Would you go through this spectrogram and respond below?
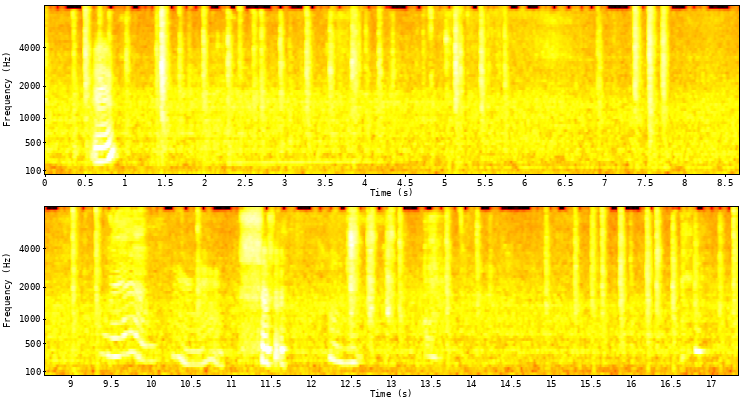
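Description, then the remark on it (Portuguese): Irregular bursts of light, sharp clicking from keys being tapped on a computer keyboard, continuing throughout, with a voice and a few brief thuds heard partway through. “Estás a escrever no computador,”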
